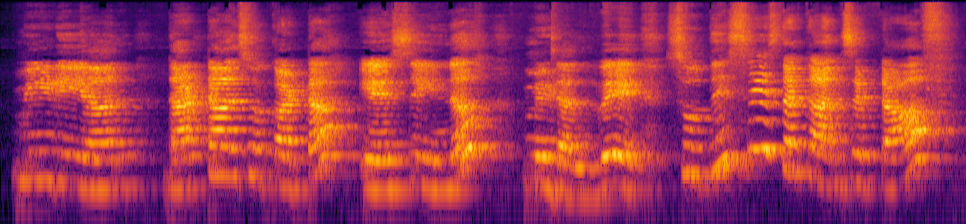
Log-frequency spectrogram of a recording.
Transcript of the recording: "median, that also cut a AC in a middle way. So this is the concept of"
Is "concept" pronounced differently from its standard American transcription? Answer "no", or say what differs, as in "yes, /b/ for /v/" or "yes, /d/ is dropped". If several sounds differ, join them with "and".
no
